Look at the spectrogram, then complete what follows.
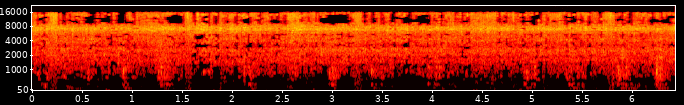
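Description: Chopped tomatoes, coriander and chillies frying in a pan with a faint steady sizzle, while a wooden spatula stirs and scrapes through them in short, irregular strokes. One slightly louder knock of the spatula comes near the end.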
